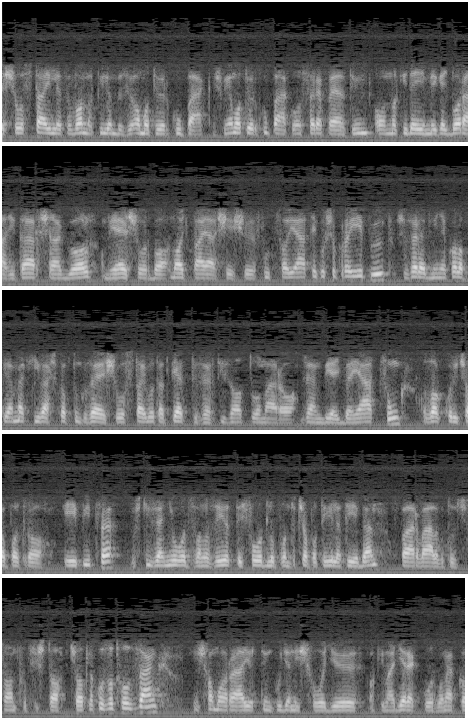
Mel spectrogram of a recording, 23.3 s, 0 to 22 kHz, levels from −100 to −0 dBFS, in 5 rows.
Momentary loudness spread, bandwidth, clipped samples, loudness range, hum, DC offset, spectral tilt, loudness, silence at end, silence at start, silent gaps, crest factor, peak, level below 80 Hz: 6 LU; 12.5 kHz; under 0.1%; 2 LU; none; under 0.1%; -5.5 dB/octave; -25 LUFS; 0 s; 0 s; none; 18 dB; -6 dBFS; -52 dBFS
